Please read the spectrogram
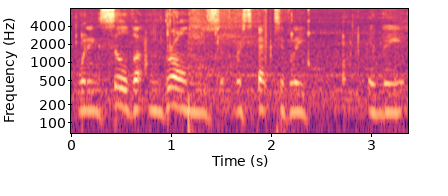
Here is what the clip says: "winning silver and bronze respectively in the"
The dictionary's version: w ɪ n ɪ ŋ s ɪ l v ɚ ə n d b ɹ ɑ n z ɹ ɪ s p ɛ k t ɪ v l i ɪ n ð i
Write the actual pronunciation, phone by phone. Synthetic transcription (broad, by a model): w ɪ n ɪ ŋ s ɪ l v ɚ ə n b ɹ ɑ n z ɹ ɪ s p ɛ k t ɪ v l i ɪ n ð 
